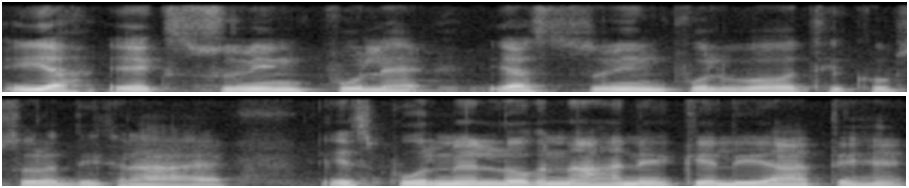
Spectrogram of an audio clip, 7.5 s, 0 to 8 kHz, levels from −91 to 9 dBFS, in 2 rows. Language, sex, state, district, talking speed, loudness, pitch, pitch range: Hindi, male, Chhattisgarh, Kabirdham, 185 wpm, -18 LUFS, 120 Hz, 115-130 Hz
